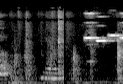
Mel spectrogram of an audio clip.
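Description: A faint, short stretch of a woman's voice, then a brief high-pitched squeak near the end.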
